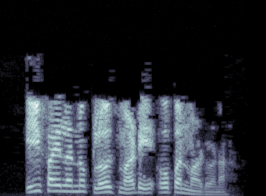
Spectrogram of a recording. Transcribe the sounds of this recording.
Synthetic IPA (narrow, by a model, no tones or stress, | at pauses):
iːpʰɐjlɐnːukloːzmaːɽiʔoːpɐnmaːɽoːɳɐ̰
